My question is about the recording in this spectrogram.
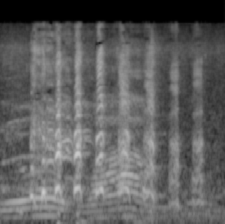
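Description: A person laughing in a quick run of short bursts.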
